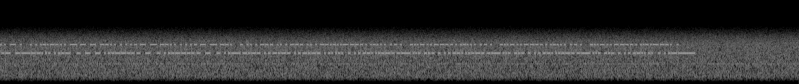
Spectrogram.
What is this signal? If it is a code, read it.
RTTY (75 baud, 850 Hz shift), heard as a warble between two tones, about 2050 Hz centre, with radio static. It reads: … 599 1295 1295 CQ CQ CQ DE PD2RNA PD2RNA PD2RNA PSE K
